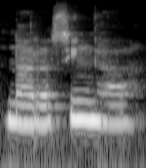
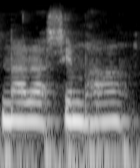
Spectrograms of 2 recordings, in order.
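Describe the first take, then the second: First: The middle consonant is an 'ng' sound. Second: The middle consonant is an 'm' sound. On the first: This is the form used when chanting the mantra. "in the mantra we use Narasingha" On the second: This is the standard pronunciation of the name. "it's actually pronounced Narasimha"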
